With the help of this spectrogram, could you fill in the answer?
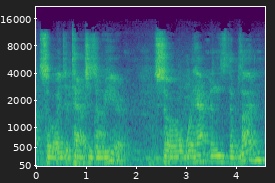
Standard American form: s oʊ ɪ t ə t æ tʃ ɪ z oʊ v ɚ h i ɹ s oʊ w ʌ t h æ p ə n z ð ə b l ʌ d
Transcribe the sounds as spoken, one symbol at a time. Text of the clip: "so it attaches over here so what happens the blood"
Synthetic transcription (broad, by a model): s oʊ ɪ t ə t æ tʃ ɪ z oʊ v ɚ h i ɹ s oʊ w ʌ t h æ p ə n z ð ə b l ʌ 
